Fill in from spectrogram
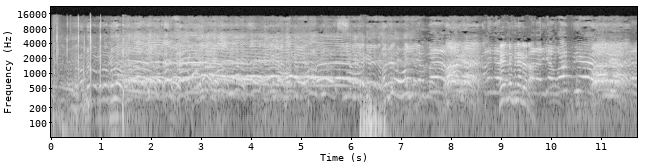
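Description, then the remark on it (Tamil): A crowd of supporters gathered in front of O. Panneerselvam's (OPS) house cheers and shouts continuously, many voices overlapping in loud, excited chanting and yelling, with a burst of rumbling noise midway through. The supporters are celebrating, bursting firecrackers and handing out sweets. “OPS வீடு முன்பு திரண்ட ஆதரவ ஆதரவாளர்கள் உற்சாகம் பட்டாசு வெடித்தும் இனிப்புகளை வழங்கியும் உற்சாகம்”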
